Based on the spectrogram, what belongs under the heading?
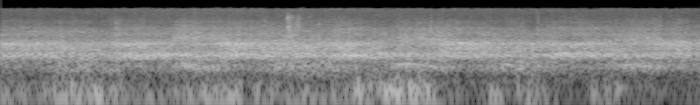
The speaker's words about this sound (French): Et c'est là où moi je me rends et soudain quelqu'un derrière moi a crié « Abat Ceaușescu ! Abat Ceaușescu !» et tout de suite plusieurs centaines de gens se sont mis à crier.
